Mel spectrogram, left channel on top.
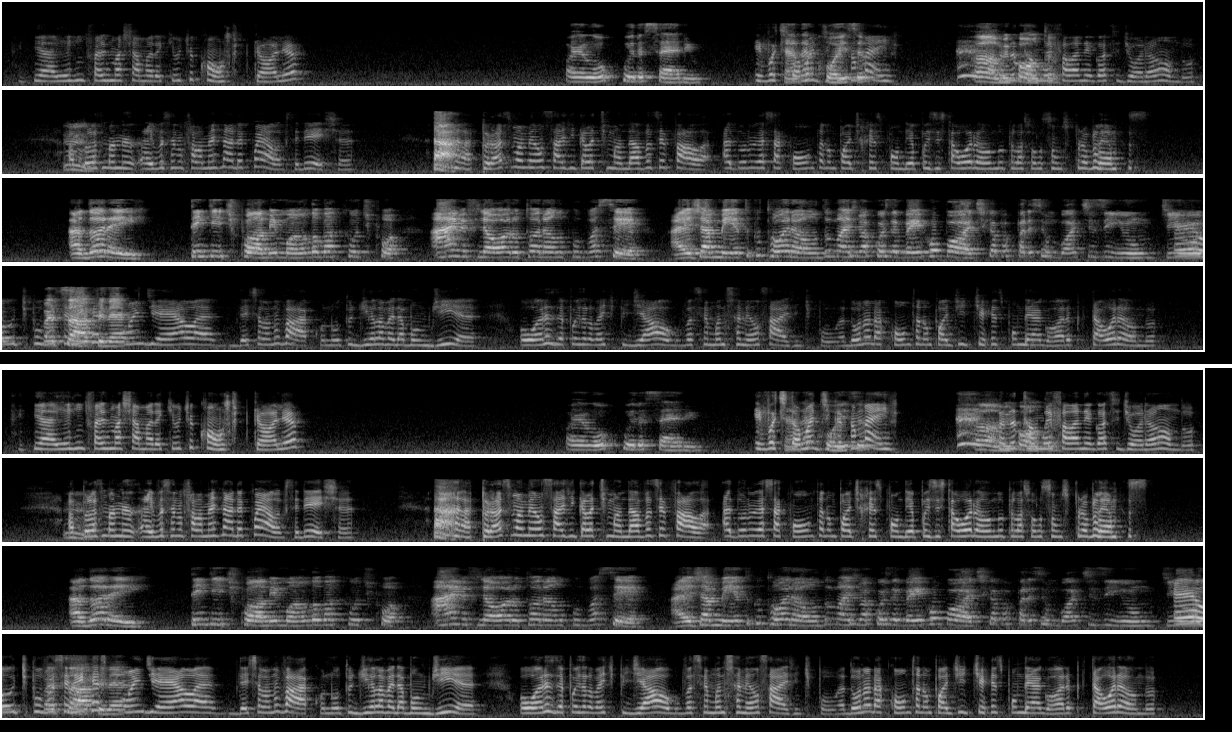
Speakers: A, on the right; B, on the left.
A: E aí a gente faz uma chamada aqui e eu te conto. Porque olha,
B: Olha, loucura, sério.
A: e vou te
B: Cada
A: dar uma dica
B: coisa.
A: também. <laughs>
B: Ah,
A: Quando
B: me conta.
A: a tua mãe falar negócio de orando,
B: Hum,
A: a próxima. men- Aí você não fala mais nada com ela, você deixa?
B: tá.
A: <laughs> A próxima mensagem que ela te mandar, você fala: a dona dessa conta não pode responder, pois está orando pela solução dos problemas. <laughs>
B: Adorei. Tem que, tipo, ela me manda uma, co- tipo, ai, minha filha, ora, eu tô orando por você. Aí eu já meto que eu tô orando, mas uma coisa bem robótica pra parecer um botzinho de
A: É, ou tipo, você
B: WhatsApp,
A: nem responde
B: né?
A: ela, deixa ela no vácuo. No outro dia ela vai dar bom dia, ou horas depois ela vai te pedir algo, você manda essa mensagem, tipo, a dona da conta não pode te responder agora porque tá orando.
